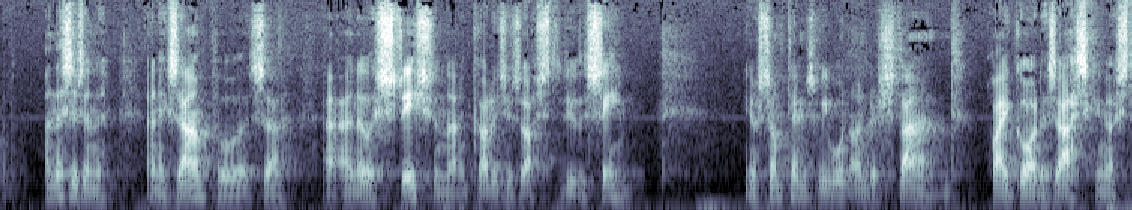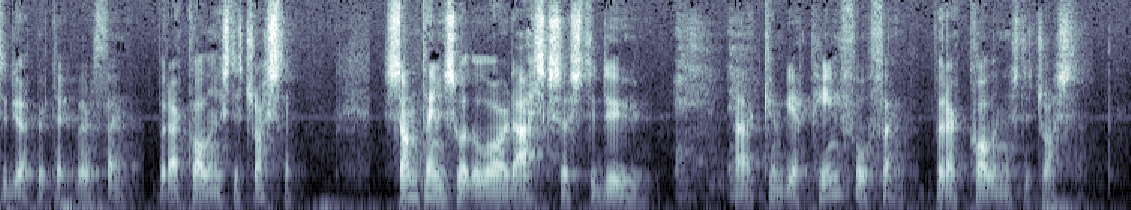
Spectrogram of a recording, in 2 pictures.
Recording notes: recorded at North Harris Free Church on the evening of Sunday 20th November 2022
